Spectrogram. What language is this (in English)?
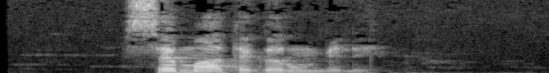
Phalura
